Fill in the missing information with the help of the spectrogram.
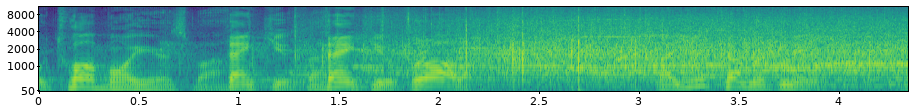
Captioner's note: audience applauding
